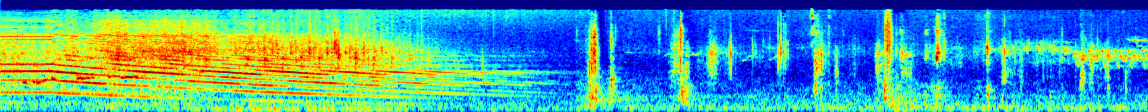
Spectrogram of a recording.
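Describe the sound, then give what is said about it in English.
A police car siren wails, then winds down, its pitch sliding lower over a few seconds before cutting out, followed by scattered sharp clicks and knocks. A man is riding in the back of the police car. No one speaks. “Yep, there he is now, taking an unexpected ride in the back of a police car.”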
